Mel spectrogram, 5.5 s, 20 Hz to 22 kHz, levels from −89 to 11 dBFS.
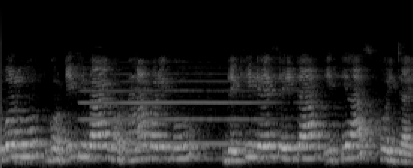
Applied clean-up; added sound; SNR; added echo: none; Wind instrument, woodwind instrument; 20 dB; reverberation time 2.8 s.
